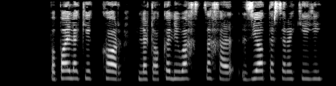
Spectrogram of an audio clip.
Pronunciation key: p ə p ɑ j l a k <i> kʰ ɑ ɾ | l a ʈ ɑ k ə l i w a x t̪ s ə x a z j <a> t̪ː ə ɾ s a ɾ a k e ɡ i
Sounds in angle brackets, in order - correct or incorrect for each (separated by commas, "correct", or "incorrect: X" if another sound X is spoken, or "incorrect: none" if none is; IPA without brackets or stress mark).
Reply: incorrect: e, incorrect: ɑ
